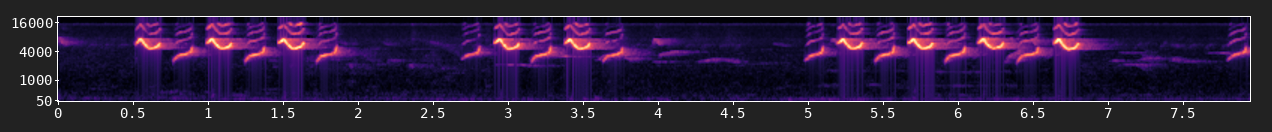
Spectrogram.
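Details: Great tit, 'wucit-wucit' song variation of a lively singer, kept as training song for caged birds. Three bursts of high, looping two-part notes, four to six per burst, with quiet pauses and faint low hum.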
